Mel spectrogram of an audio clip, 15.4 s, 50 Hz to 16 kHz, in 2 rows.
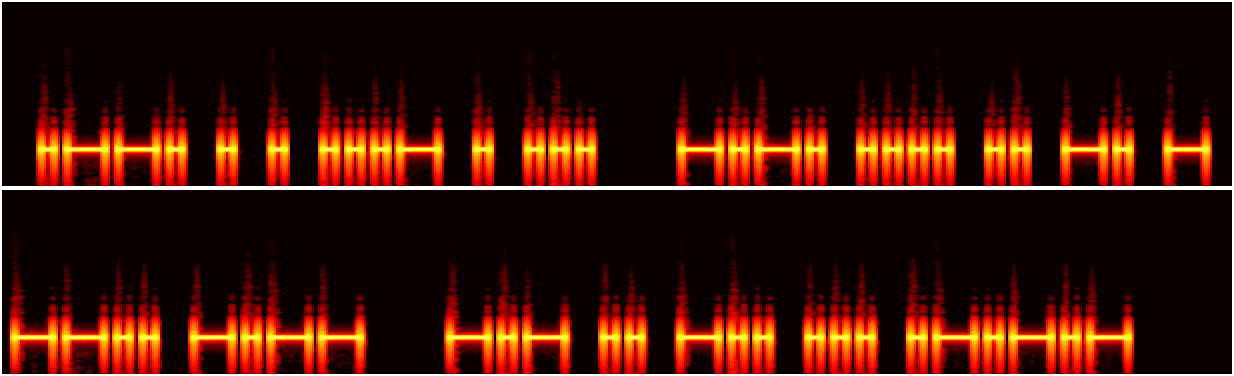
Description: Morse code, heard as a keyed tone, about 14 wpm, 700 Hz. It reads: PEEVES CHINTZY KIDS.
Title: Pangram Challenge v2 - 15wpm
